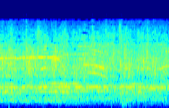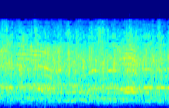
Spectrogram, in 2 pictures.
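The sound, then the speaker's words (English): An audience claps and shouts together, clapping their hands unto the Lord, a steady dense wash of applause with raised voices and cheers layered over it, loud and continuous throughout. “Oh, you ought to clap your hands unto the Lord and shout with the voice of triumph.”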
